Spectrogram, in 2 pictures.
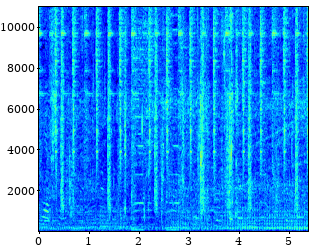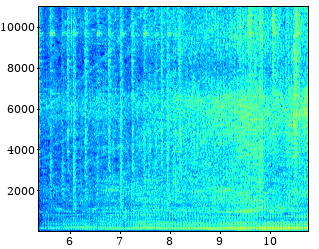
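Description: A motor vehicle approaching, its engine growing steadily louder as it nears.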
